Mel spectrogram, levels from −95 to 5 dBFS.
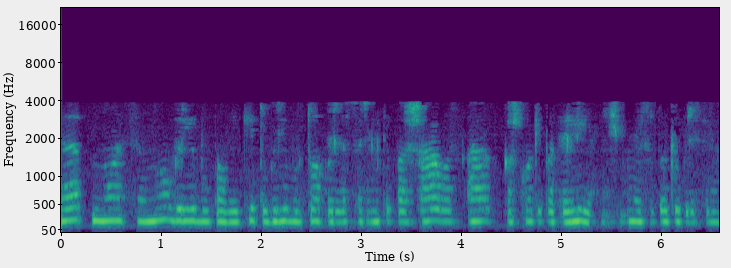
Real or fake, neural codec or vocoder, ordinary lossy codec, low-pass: real; none; AAC, 16 kbps; 7.2 kHz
